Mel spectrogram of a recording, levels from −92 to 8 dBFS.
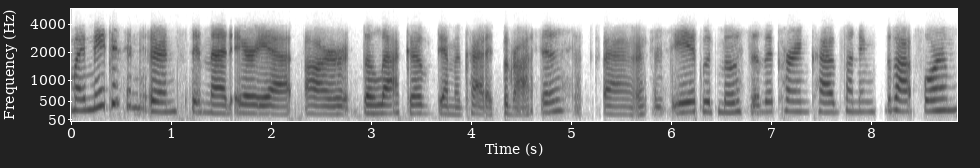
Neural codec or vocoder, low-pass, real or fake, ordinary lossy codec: codec, 24 kHz, 0.9 kbps, WavTokenizer, medium speech release version 1; 5.4 kHz; fake; Opus, 32 kbps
